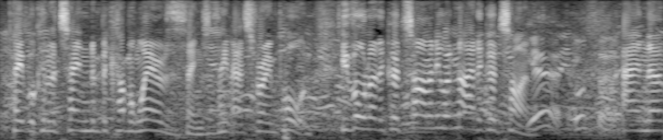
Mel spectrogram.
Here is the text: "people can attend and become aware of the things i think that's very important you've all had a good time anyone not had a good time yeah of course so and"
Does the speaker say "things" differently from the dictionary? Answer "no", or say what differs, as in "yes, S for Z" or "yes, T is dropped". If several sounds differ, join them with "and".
no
